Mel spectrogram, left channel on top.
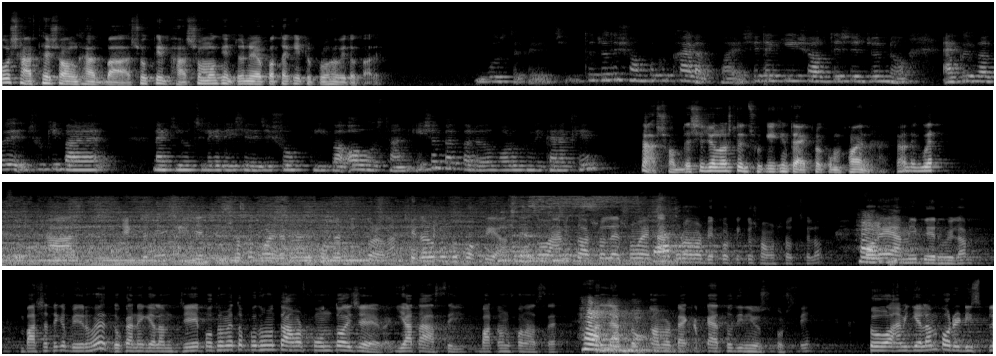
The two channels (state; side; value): different; both; correlation 0.00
